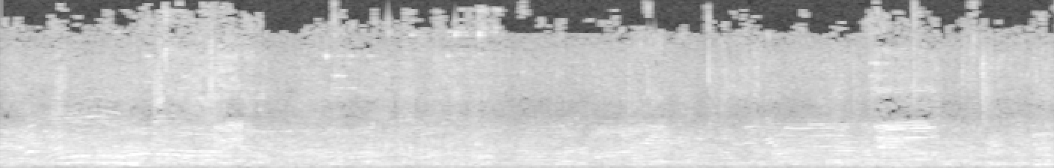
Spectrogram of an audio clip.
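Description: A crowd of women and men chatter and call out all around.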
